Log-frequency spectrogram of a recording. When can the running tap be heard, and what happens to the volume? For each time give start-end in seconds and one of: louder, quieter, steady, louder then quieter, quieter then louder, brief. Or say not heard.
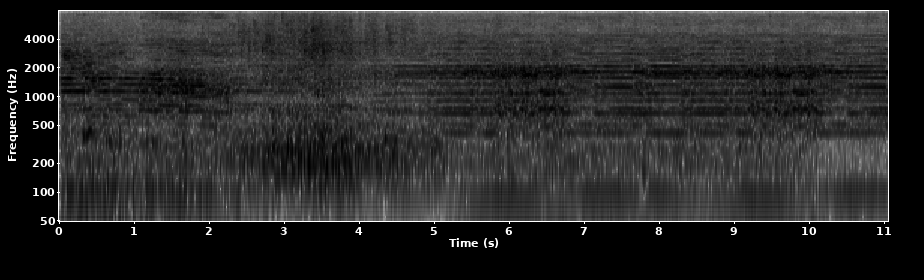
0.0-11.0 louder then quieter.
